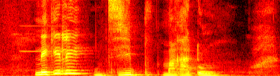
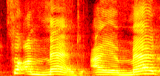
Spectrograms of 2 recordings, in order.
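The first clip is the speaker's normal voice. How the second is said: usual speaking voice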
